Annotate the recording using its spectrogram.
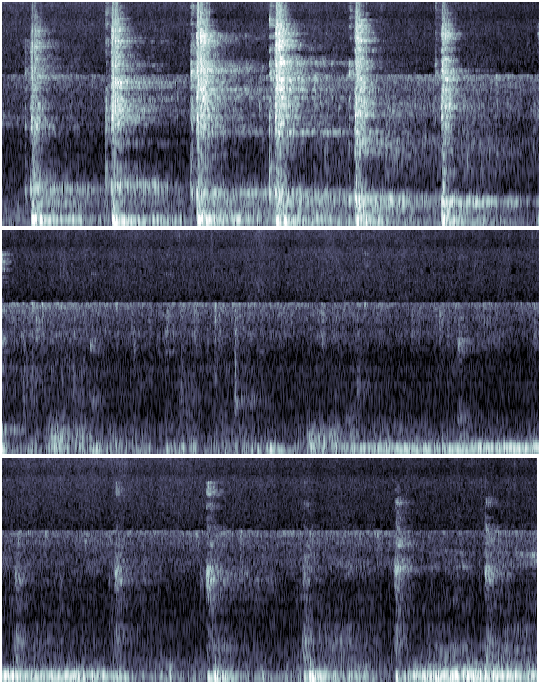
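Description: A run of sharp thuds, about one a second, over a low steady hum for the first few seconds; after that the hum carries on with a few scattered knocks.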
